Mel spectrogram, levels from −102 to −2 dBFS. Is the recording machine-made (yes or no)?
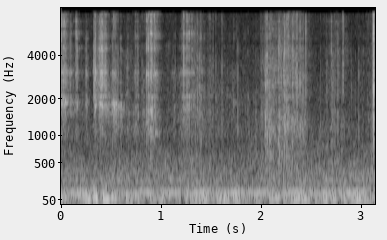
yes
